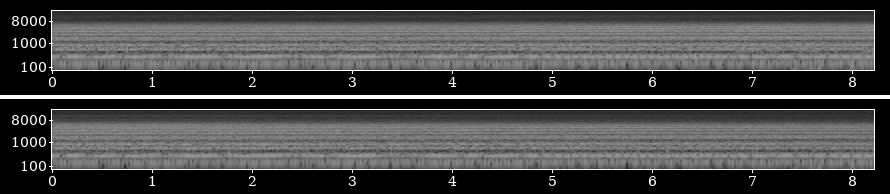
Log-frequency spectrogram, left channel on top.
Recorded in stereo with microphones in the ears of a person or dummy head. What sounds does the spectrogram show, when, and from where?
0.0 s a drone: 5° right (ahead or behind); by 8.2 s 15° left (ahead or behind)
